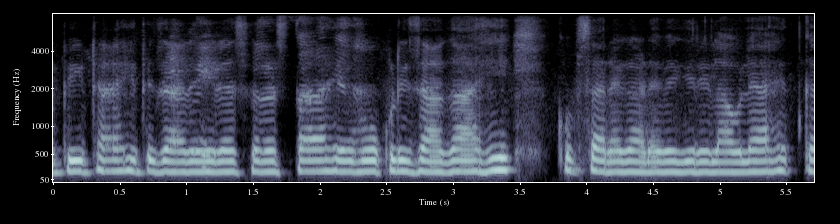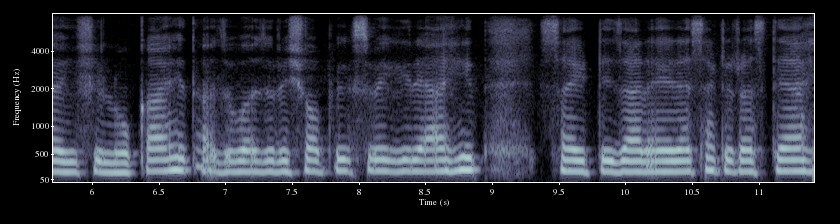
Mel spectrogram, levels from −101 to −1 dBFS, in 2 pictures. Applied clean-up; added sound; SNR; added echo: neural mask model Resemble Enhance denoiser.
